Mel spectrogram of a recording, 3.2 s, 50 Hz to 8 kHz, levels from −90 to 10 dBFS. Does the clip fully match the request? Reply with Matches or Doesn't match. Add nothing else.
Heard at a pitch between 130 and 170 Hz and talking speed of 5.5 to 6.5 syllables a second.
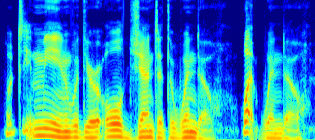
Doesn't match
